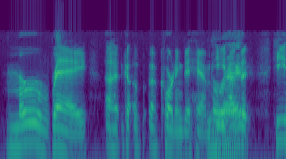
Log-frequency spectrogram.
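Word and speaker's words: Merei: you jason and he gave us the proper pronunciation of who i was calling mary yeah and who how were you what were you calling her mirai maybe yeah i think you're closer for sure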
